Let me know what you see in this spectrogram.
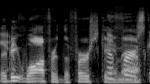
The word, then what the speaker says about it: Wofford: Virginia Tech beat Wofford. Am I saying that right? Wofford? – They beat... – You're our South Carolina expert. – I thought they beat... – Yeah, it is Wofford.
